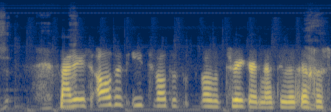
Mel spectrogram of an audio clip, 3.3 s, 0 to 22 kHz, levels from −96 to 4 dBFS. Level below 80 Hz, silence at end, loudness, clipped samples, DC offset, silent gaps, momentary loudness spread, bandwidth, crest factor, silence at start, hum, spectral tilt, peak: -60 dBFS; 0.05 s; -18 LUFS; under 0.1%; under 0.1%; none; 12 LU; 9.2 kHz; 18 dB; 0.05 s; none; -7 dB/octave; 0 dBFS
